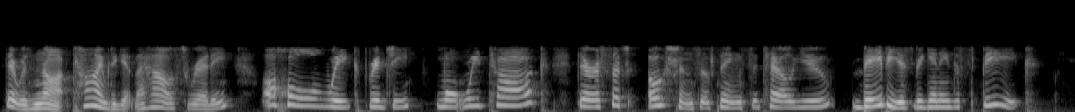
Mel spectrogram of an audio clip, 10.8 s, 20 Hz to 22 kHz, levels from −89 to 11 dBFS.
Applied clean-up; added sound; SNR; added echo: none; none; none; none.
